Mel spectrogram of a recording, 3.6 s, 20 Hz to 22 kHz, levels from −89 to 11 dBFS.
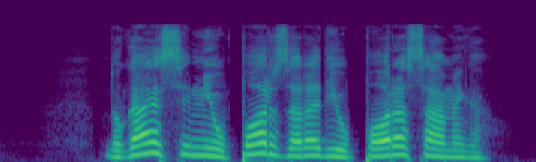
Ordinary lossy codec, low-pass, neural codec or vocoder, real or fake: none; none; none; real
